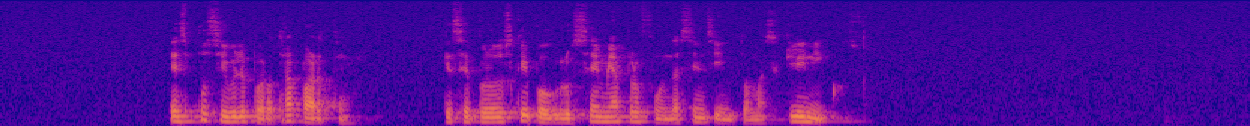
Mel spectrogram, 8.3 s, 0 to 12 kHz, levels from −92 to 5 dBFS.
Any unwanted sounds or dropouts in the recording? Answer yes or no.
no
